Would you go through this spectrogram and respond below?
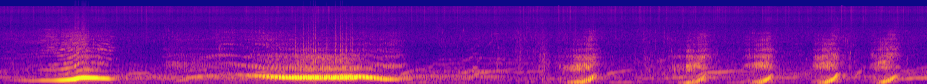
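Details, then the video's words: Humpback whale song phrase from a male: a rising whoop, a long loud wavering moan, then a regular run of short rising swoops about once per second, clear against quiet water. "Whale song - full length humpback whale song"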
